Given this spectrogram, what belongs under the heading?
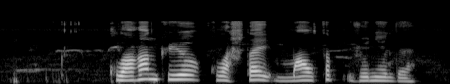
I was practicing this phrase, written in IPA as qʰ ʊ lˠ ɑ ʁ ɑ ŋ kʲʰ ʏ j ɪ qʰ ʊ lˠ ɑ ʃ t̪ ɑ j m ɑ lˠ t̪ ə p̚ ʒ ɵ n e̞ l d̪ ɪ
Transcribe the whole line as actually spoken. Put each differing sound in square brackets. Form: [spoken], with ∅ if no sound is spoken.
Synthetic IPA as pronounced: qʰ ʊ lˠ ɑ ʁ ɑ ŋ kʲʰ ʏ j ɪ qʰ ʊ lˠ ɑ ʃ t̪ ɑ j m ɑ lˠ t̪ ə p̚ ʒ ɵ n e̞ l d̪ ɪ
